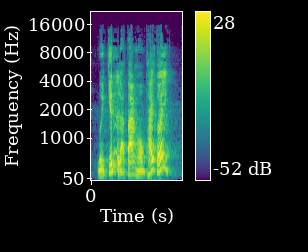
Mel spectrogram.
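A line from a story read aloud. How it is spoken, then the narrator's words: Shouting. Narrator (Vietnamese): Trần Lâm hét lên một tiếng nói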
